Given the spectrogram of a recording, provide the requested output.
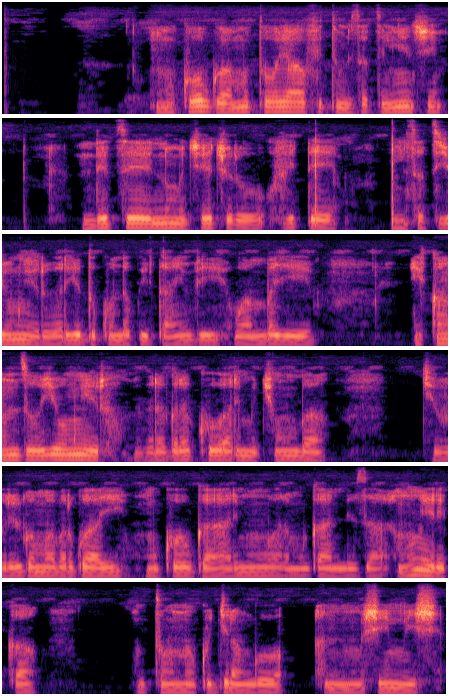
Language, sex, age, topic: Kinyarwanda, male, 25-35, health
